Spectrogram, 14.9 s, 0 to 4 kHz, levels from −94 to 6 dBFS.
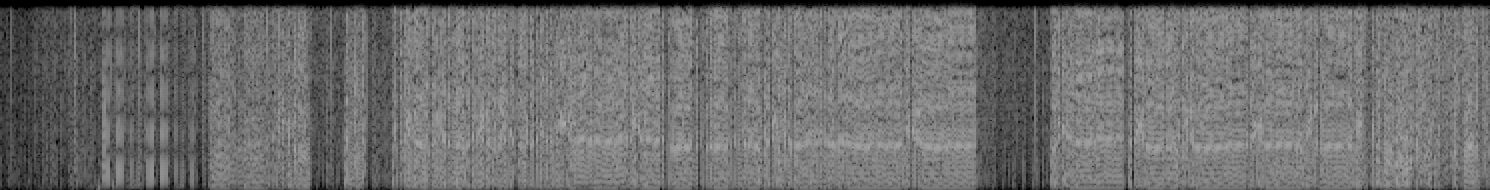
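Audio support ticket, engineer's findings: Findings: no faults in the audio; the call path behaves as a G.711 A-law link should, with nothing above 4 kHz.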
